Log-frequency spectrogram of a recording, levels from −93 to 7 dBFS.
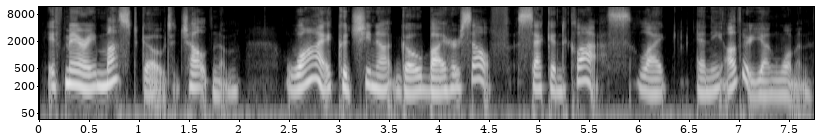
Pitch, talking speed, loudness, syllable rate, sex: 180 Hz, 155 wpm, -18 LUFS, 4.2 syllables/s, female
